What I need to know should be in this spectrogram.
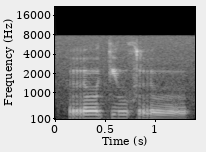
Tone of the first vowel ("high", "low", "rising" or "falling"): high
